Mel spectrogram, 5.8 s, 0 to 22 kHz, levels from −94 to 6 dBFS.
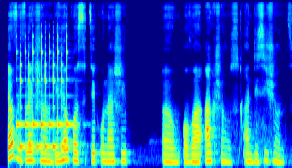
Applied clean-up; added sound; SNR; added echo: none; Marimba, xylophone; -1 dB; none.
